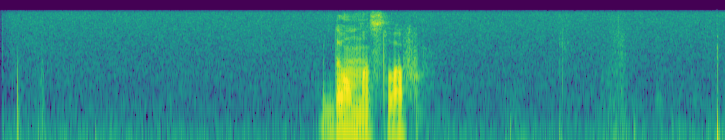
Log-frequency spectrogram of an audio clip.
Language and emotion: Russian, neutral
